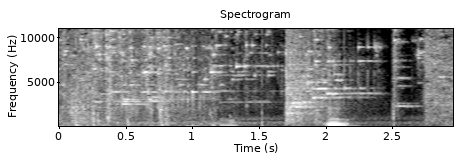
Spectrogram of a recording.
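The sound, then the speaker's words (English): Loud glass shattering and breaking, with sharp crashes and scattered tinkling shards over a few seconds, including a sudden burst partway through. “Ooh. Yeah, that's a lot of glass.”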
